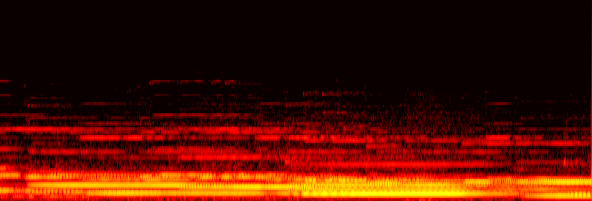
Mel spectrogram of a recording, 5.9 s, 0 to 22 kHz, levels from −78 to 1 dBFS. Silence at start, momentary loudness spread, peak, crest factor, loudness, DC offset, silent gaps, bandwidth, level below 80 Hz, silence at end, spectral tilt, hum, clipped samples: 0 s; 9 LU; -10 dBFS; 12 dB; -24 LUFS; under 0.1%; none; 3.3 kHz; -58 dBFS; 0 s; -12 dB/octave; none; under 0.1%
